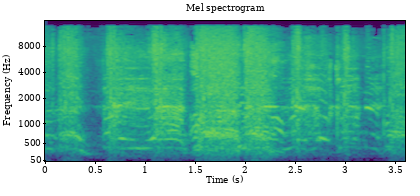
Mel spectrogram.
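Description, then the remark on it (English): A crowd of dozens of young protesters in Bethlehem chants loudly in unison on Sunday night, demanding that Palestinian Prime Minister Salam Fayyad and his government resign, their shouted voices rising in rhythmic bursts with brief gaps between repeated phrases. “Dozens of youth gathered in Bethlehem City Sunday night in one of the latest protests against government officials.”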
